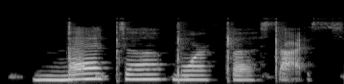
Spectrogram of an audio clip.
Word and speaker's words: metamorphosize: is a huge word metamorphosize see if you can say that word would be meant more the size that word has five syllables I'm sure your mom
